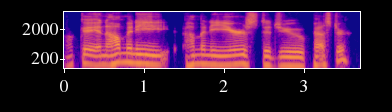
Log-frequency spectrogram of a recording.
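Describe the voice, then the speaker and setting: A man's voice: medium pitch, fairly even intonation, measured pace, sharp tone, dry recording. A man hosting a podcast interview in a conversational way, putting questions to his guest.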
